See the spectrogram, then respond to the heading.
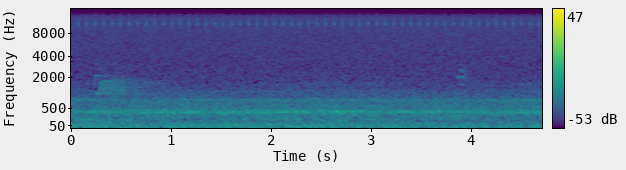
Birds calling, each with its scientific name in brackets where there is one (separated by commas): Red-bellied Woodpecker (Melanerpes carolinus), White-breasted Nuthatch (Sitta carolinensis)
